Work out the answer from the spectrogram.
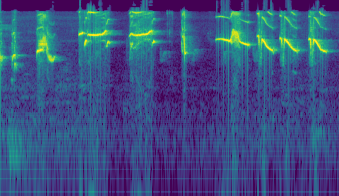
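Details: An Oriental magpie-robin delivers forest-style fighting song: separate bright whistled notes, then a run of four or five clear descending whistles repeated in quick succession near the end.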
